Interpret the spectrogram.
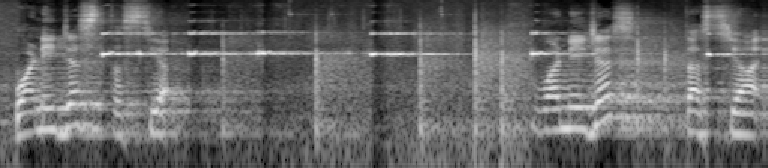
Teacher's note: In the place of visarga, we added here sakara. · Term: visargasya sakara adeshaha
